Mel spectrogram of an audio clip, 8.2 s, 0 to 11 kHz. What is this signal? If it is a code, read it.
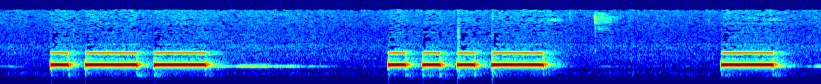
Morse code, heard as a keyed tone, about 7 wpm, 660 Hz. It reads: W V T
